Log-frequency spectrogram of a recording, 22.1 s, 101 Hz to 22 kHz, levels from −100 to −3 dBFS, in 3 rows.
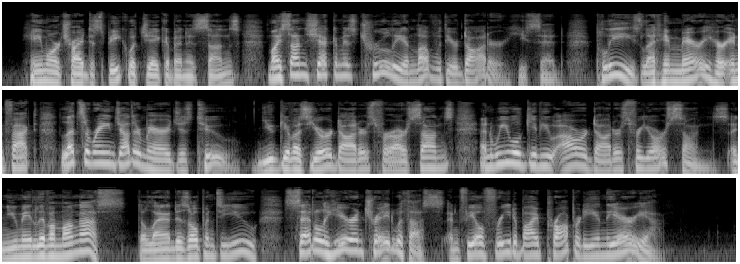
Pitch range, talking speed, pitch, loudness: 120-175 Hz, 210 wpm, 145 Hz, -29 LUFS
